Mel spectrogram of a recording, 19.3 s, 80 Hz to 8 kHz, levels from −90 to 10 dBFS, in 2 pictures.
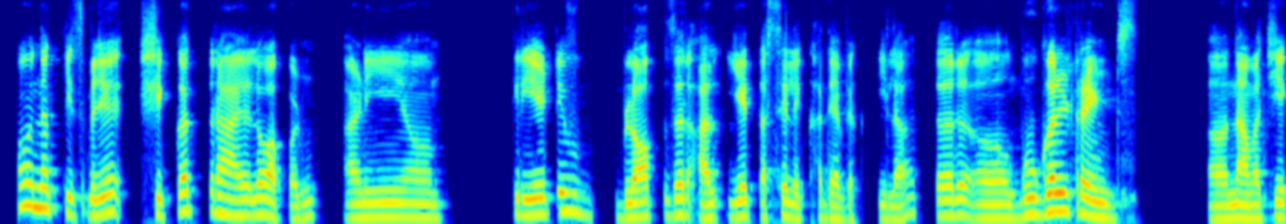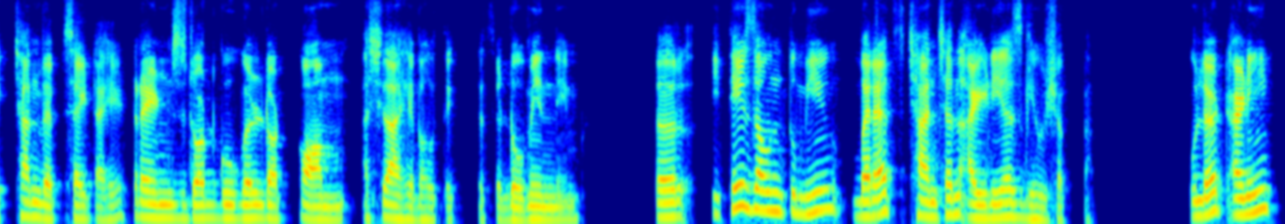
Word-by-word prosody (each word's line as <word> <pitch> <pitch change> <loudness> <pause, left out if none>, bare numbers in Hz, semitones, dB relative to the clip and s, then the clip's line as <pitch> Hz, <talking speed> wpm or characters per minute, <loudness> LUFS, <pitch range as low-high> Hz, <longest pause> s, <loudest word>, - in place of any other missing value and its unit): हो. 255 - +2
नक्कीच, 220 -7 0
म्हणजे 175 +4 +3 0.2
शिकत 195 +4 -1
राहिलो 165 -2 +2
आपण 135 -3 -2 0.3
आणि 140 +1 -2
अ, 140 -1 -4 0.6
क्रिएटिव्ह 170 +4 +2 0.3
ब्लॉक 145 +3 +1
जर 165 +1 0
आल 135 0 +2
येत 150 +2 0
असेल 155 -3 -3
एखाद्या 130 +1 -5
व्यक्तीला, 125 +3 -8 0.2
तर 155 +1 +1
अ, 135 - -6 0.3
Google 190 +4 +7
Trends 145 -7 +3 0.5
अ, 125 0 -2
नावाची 130 +2 +1
एक 145 0 -6
छान 150 -1 0
वेबसाईट 125 0 -3
आहे 120 +4 -6
trends.google.com 130 -2 0 0.2
अशी 125 +4 -3
आहे 125 -2 +2
बहुतेक 115 -1 -10
त्याचं 115 0 -14
डोमेन 115 +1 -1
नेम. - - -8 0.6
तर 145 +1 +3 0.2
इथे 225 +9 +3
जाऊन 210 -3 +3
तुम्ही 185 +3 0 0.3
बऱ्याच 160 +5 +5
छान-छान 160 +2 +2
आयडियाज 135 0 +2
घेऊ 125 -2 -5
शकता. 110 - -12 0.8
उलट 170 +6 +3
आणि 180 +6 +6
140 Hz, 135 wpm, -24 LUFS, 130-165 Hz, 0.8 s, Google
